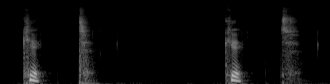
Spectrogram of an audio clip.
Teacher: remember the Ed is not ID but t t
